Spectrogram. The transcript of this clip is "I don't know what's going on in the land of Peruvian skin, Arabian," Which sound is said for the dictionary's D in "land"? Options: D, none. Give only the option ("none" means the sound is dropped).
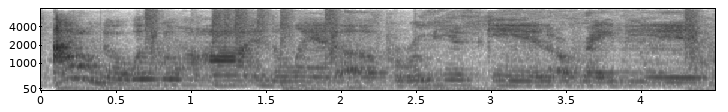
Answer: D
